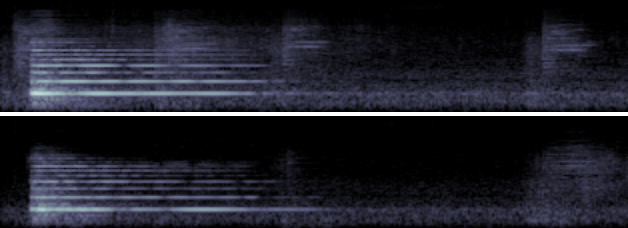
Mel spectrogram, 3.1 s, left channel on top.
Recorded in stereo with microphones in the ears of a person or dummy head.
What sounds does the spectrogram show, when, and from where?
0.1 s a piano: 35° left (ahead or behind), 4 m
